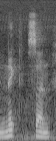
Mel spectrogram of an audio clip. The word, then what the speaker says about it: Nikson: me personally, like direct, they'll call me NIKSON, and it's not like spelling the same as Nixon, like the president, but it's Nick. My name is spelled as Nik, because it's Nick, short for Nikolai, and then son is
